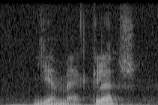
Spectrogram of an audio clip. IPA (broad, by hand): jemekler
